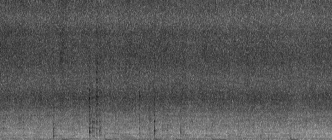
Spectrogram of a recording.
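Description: Loud, steady sizzling of ham frying in a hot pan for carbonara, with occasional scrapes and clinks of a utensil stirring.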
